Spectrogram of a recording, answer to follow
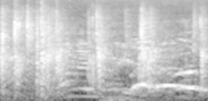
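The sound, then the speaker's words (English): Scattered, uneven clapping from a group giving glory to God during a bilingual Spanish-English sermon, a few quick bursts of hand claps rising and fading, while a voice and a sustained tonal sound carry on over them. “Someone has to clap.”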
